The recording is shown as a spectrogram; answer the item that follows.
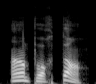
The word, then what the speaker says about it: important: In French, it's important. The T is silent. Important.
